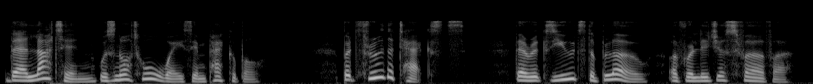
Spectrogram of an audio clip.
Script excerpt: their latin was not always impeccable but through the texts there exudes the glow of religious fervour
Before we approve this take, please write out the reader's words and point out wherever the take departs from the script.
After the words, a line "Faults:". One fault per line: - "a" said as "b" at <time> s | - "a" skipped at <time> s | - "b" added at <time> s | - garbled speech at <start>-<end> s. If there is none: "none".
their latin was not always impeccable but through the texts there exudes the blow of religious fervour
Faults:
- "glow" said as "blow" at 6.0 s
